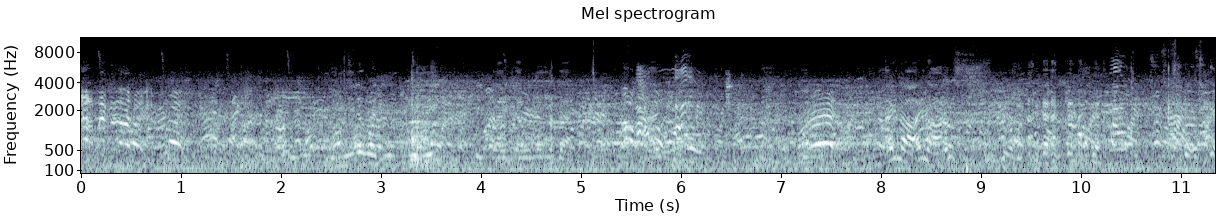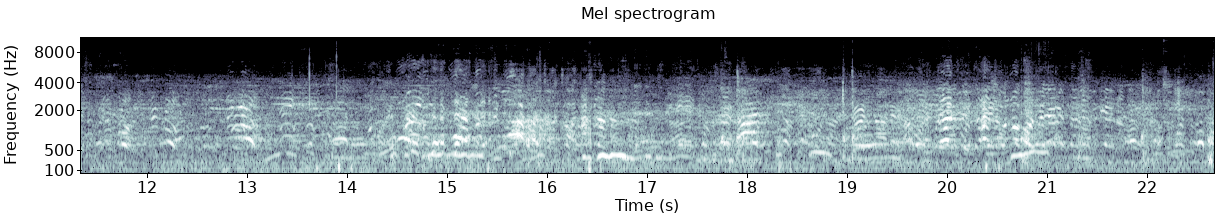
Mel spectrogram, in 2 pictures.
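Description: Spectators chatter and call out nearby.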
